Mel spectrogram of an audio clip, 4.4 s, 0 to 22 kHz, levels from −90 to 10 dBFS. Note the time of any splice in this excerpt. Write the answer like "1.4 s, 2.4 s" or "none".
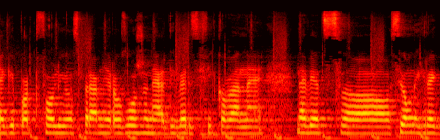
none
